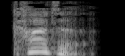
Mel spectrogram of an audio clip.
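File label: "cotta", British English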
